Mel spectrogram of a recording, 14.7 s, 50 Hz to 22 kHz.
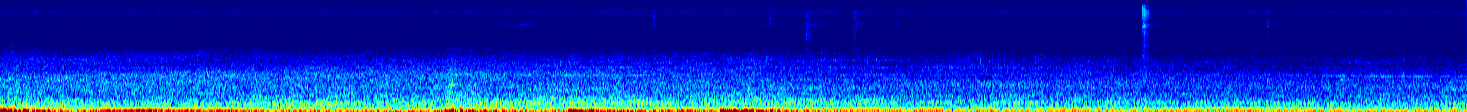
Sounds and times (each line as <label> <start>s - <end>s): Trains on Floridsdorf bridge 0.0s - 14.6s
